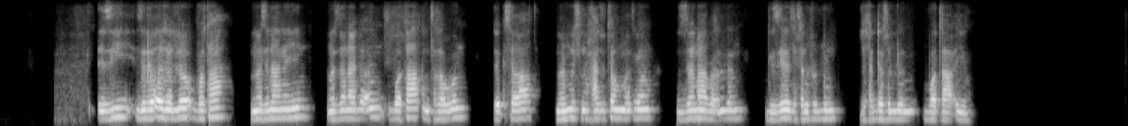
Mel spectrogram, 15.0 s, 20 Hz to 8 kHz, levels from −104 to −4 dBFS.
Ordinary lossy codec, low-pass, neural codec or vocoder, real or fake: Opus, 16 kbps; 7.2 kHz; codec, 44.1 kHz, 2.6 kbps, SNAC; fake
